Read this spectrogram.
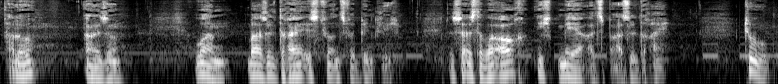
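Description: An actor playing a self-important German banker in a radio play, bossy and clipped. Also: male voice, mid-range voice, natural voice. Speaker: banker at a summit.

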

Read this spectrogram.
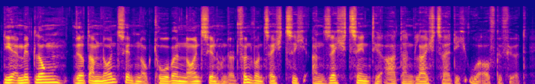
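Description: A man's voice: fairly low pitch, dry recording, clean studio sound. A man reads scripted radio feature narration in a factual, precise way. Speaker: documentary narrator. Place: dry studio.

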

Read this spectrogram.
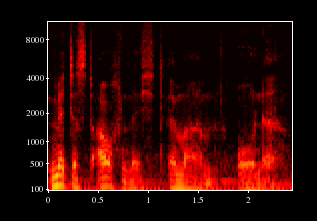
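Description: An actor playing a wry, probing police detective in a naturalistic radio crime drama, with a dry, ironic way of questioning. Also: male voice, fairly low pitch, animated, takes it slowly. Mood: wry, self-mocking. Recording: music behind the voice.

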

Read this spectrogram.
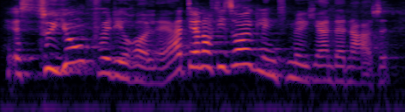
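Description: High-voiced, haughty leading lady. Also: big pitch swings, quick pace, a bit bright. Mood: indignant. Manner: haughty, sharply articulated. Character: proud, headstrong leading actress with a temper. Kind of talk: theatrical radio drama acting.

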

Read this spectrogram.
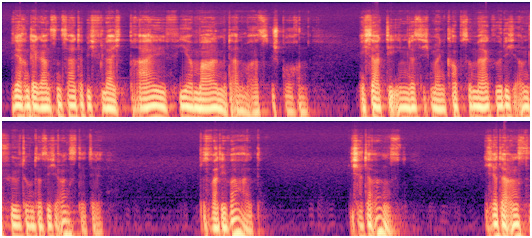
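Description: A very low, dark male voice as a young student who has turned against his military father. He recounts his life in a laconic, matter-of-fact radio monologue, with a mellow, unforced tone. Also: husky, exaggerated voice. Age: young adult. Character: disillusioned young Moscow student, pacifist son of army father. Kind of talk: radio drama monologue, first-person testimony.

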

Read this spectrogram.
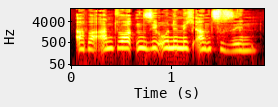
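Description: Proud wounded gentlewoman, high, close. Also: fairly even intonation, quick pace, dry recording. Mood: tense, humbled pride. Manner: formal, earnest, pleading. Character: proud, wounded young gentlewoman pleading with her beloved. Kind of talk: literary radio play acting.

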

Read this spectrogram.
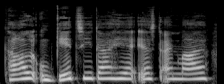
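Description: A woman reading scripted documentary narration in a measured, explanatory way. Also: high voice, fairly even intonation, no room sound, studio quality.

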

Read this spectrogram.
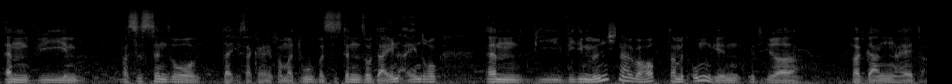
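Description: A man's voice: fairly low pitch, darkish tone, slight background noise. A man from Berlin working as a radio reporter, asking probing questions in a casual street interview outdoors. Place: outdoors on a busy city square.

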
